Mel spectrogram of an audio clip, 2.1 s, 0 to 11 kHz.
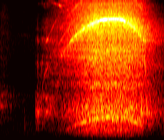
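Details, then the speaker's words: FMS F/A-18 Hornet 64mm ducted fan electric jet: high fan whine swells, then spools down quickly after throttle cut with ESC brake enabled; normal braking. "that's breaking look at that thing stop"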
